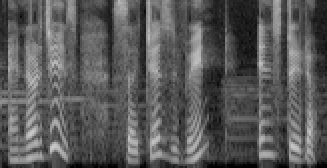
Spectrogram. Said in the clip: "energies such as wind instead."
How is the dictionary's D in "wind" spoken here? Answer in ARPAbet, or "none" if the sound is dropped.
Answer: none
